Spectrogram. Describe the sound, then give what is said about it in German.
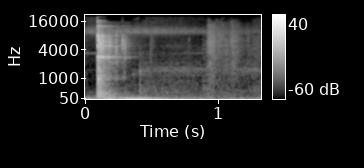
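A sharp clink of prepared ice cubes dropping into a glass while mixing a drink, one bright impact followed by a short ringing tail and a faint second rattle, with no talking. “Und dann noch Eiswürfel. Die habe ich schon entsprechend vorbereitet.”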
